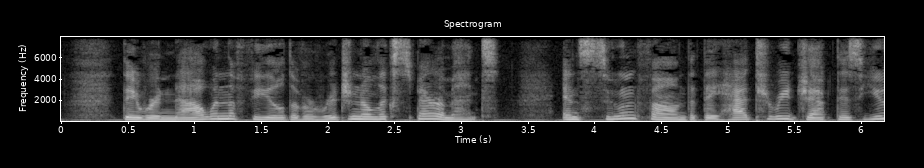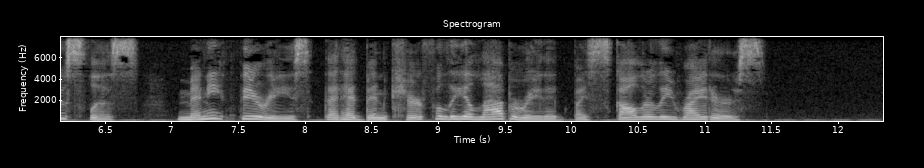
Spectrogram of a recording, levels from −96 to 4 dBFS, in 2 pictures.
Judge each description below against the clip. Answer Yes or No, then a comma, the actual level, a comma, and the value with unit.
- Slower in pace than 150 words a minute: Yes, average, 140 wpm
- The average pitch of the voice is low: No, medium, 185 Hz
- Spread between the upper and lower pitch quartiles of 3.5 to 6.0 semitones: Yes, average, 5.1 semitones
